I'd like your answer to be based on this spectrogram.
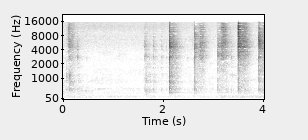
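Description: A metal spoon stirs small pieces of a crispy Diwali snack frying in a pan of oil, giving several sharp scraping clinks against the pan over a faint sizzle, close up with no talking.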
